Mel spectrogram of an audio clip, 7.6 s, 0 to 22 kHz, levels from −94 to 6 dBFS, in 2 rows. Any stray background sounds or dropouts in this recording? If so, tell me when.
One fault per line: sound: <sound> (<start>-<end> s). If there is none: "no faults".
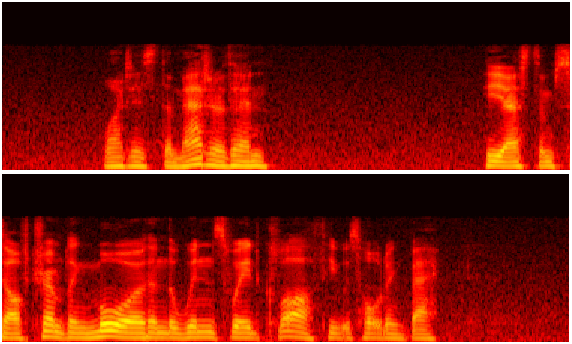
no faults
